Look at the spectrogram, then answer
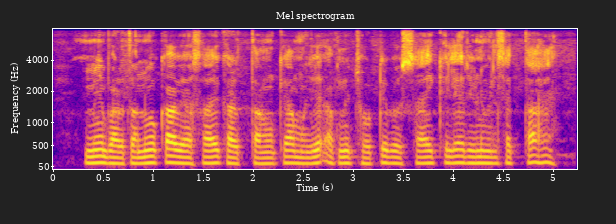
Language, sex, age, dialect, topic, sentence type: Hindi, male, 31-35, Awadhi Bundeli, banking, question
